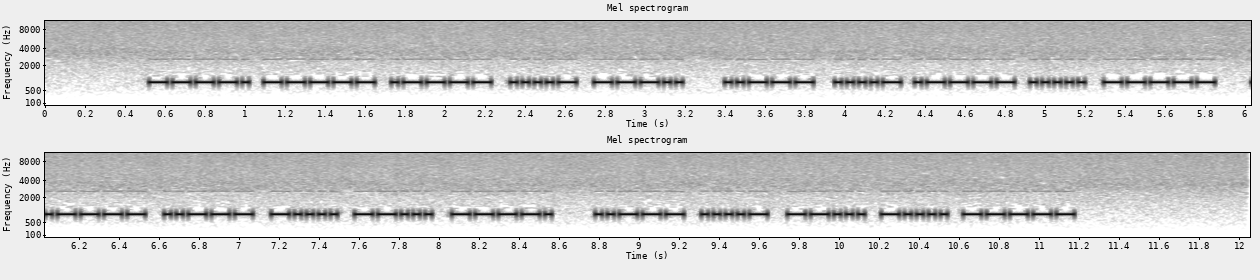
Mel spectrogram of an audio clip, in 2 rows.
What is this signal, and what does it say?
Morse code, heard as a keyed tone, hand-sent with a paddle, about 40 wpm, 890 Hz. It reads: 90148 24150 12679 24760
